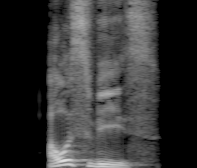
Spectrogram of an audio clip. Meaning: first/third-person singular dependent preterite of ausweisen
- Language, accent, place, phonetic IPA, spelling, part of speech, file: German, Germany, Berlin, [ˈaʊ̯sˌviːs], auswies, verb, De-auswies.ogg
